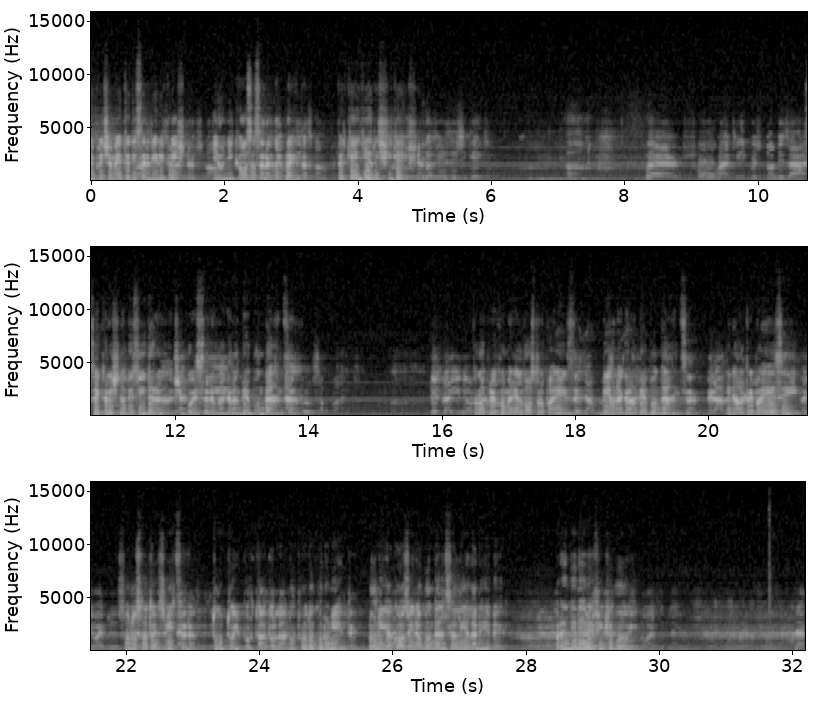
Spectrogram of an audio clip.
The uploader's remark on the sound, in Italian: in diretta dal Tempio di Villa Vrindavana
